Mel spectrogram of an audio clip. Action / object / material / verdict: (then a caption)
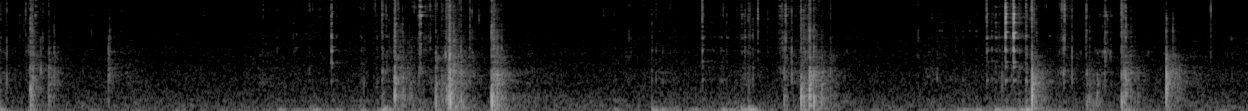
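scrape / bar of soap cut with a metal knife / soap / none. A solid, faceted bar of dry green soap is held in the fingers while chunks are cut off it with a metal craft knife. The clip is quiet, with short, dry, crisp cuts and crackles that come in loose clusters. A few brighter clicks have a slight clinking edge, and they die away almost at once.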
